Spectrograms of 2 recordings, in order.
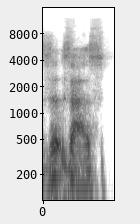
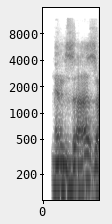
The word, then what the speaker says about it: Szasz: I always pronounce it Szasz.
